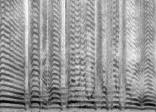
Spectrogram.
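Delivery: bad Jamaican accent, high and loud. Recalling how Miss Cleo pitched her number, in a bad Miss Cleo Jamaican accent. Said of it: "I can't do a Jamaican accent".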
